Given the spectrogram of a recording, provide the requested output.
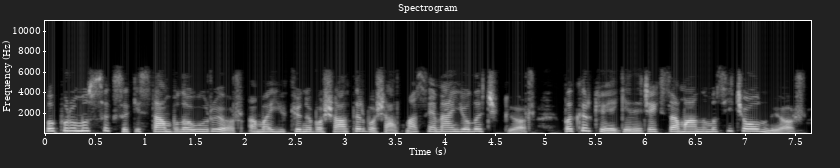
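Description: A man's voice: sits high, lively intonation, moderate pace, hardly any pauses, no room sound, dull audio, pitched above the performer's own voice. A man reading as a polite young sailor.

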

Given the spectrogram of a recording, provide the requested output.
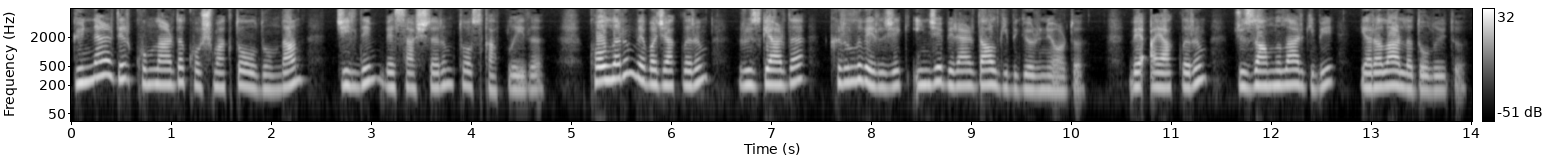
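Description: Female audiobook narrator, warm, first-person memoir, even measured read, dry booth. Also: mid-range voice, no room sound.

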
